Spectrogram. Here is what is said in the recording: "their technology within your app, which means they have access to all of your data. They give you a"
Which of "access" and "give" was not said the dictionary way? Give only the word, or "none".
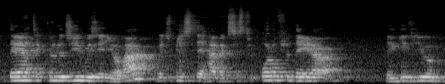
none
